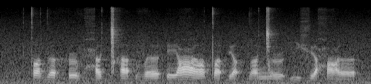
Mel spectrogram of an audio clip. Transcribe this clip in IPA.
tˤ ə˧˥ d ɐ˧˥ h ə˞˦˨ v ħ ɐ˧˥ ǀʰ a˨ ʔ v ɜ˧˥ ʔ e˧˥ ʕ ɜ˧˥ tˤ i˨ ʔ ɾʲ ɜ˨ ʔ dˤ i˨ ŋ͡ǀ ə˞˧˥ ʔ i˦˨ xʲ ɐ˦˨ ħ ʕ ɐ˨

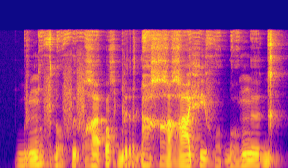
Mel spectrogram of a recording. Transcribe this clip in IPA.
b ʉ ŋ ɾ o̤ f ɗ o̤ f ɨ f ʁ ɐ ʔ u χ b ɨ r ɠ a̤ χ ʁ ɐ ʁ a fʲ ʉ f o̤ ɠ o̤ ŋ ɨ ɡ

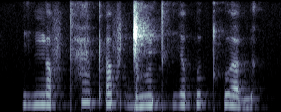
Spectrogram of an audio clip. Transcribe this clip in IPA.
i̤ ŋ ʌ f tʰ a̤ pʼ ʌ f ɡ͡ǀ õ tʰ i̤ ə̯ p ɯ kʷʰ ʌ ɡ

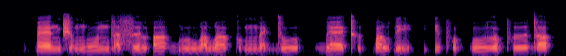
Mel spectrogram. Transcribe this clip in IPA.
k͡p ɛː˦ n d͡ʒ o˨ ŋ uː˦ n d a˨ s ɯ˨˦ l ʔ ʌː˦ ɡ͡b uː˨ w ʌ˨ w ʌː˦ k o˨ ŋ͡m ɛ˨ ɡ d uː˦ | ɡ͡b ɛː˦ kʰ ɯ˨ k͡p ʌ˦ w ɗ i˨ | ʔ i˧ pʰ o˨ k͡p uː˧ l o˨ pʰ ɯː˦ d ʌ˦

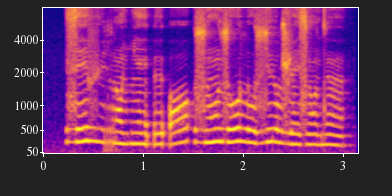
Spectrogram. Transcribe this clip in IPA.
z e v y r ɔ̃ ʎ ẽ ʔ ø ʔ ɔ | z õ z o l o z y lˠ ʐ e z ɔ̃ d œ̃

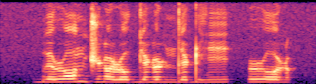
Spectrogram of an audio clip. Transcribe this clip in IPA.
b ʏ ɹ ɔ n d͡ʒ ʏ ɳ ɔ ɭ o ɡ e ɳ ʏ ɳ n d e ɖʱ i | ɹ o ɳ

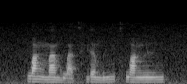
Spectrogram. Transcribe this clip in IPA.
p w ɑ˥˧ ŋ m ä˥˩ m w ä˨˩ t̪ʰ ɥ ɛ˥˩ m i˥ ŋ t̪ʰ w ɑ˥ ŋ l y˥ n

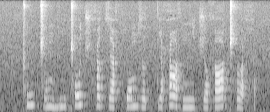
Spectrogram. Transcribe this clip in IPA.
ǁ u ɡ͡ǁ ʌ m b i m ǁ ɔ t͡ʃ ħ ʌ t͡s æ ħ f ɔ m z ʌ tː i ħ ɑ x nː i t͡ʃ ɒ x ɑ ǁʰ ʌ ħ

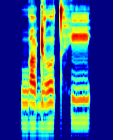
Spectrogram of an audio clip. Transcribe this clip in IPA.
w ɑ ɖ o t̪ʰ i

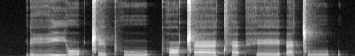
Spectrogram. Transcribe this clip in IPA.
ɾ iː j oː ʔ ǁ e pʰ uː ʔ pʰ ɒ ǁ æː tʰ æ ʔ h eː ʔ æ ǀ uː ʔ

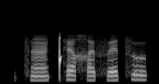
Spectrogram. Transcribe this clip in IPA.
t͡s æ̃ ǃʰ ɛ χ ɛ f ɛ t͡s ʊ

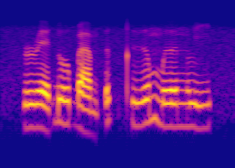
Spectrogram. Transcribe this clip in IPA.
ɹ ɛ˨˩˦ ɗ o˧ ɓ a˨˩ m ʔ ə˦˥ k̚ t̪ʰ ɨ˧˥ ə̯ m əː˧ n l i˧

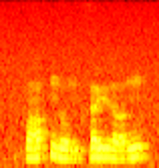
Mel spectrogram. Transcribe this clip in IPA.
p ɔː˨˥ k̚ n̪ uː˨˩ m h ɵ˧ ɥ l ʊ˨˥ ŋ

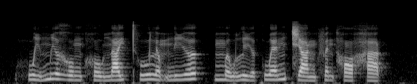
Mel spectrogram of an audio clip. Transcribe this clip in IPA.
h w i˧˩ m i˧ ə̯ ɣ o˨˩ ŋ h o˨˩ w n a˨˦ j t̪ʰ u˨˦ l ə̰˧˨ m n i˨˦ ə̯ | m ə˧˩ w l i˧˩ ə̯ k w ɛ˨˦ n t͡ɕ a˨˩ ŋ f ɛ̰˧˨ n h ɔ˨˩ h a˨˩ k̚

